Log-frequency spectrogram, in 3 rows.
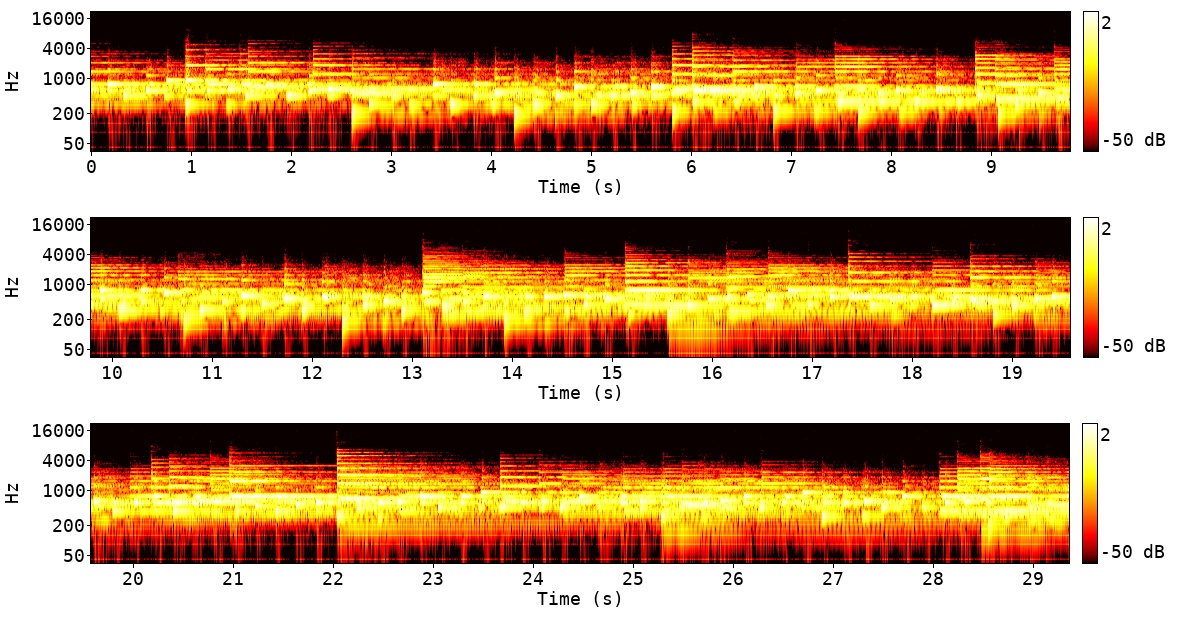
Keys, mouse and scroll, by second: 0.2 scroll down 3, 0.3 middle click, 0.6 click, 0.7 scroll up 2, 0.9-1.5 middle drag, 2.0 click, 3.2 click, 4.3 p, 5.4 click, 5.6 scroll down 2, 5.8 KP_1, 6.0 scroll up 6, 6.6 click, 7.1 scroll down 10, 7.5 scroll up 9, 8.4 click, 8.6 scroll down 11, 9.0 click, 9.3 scroll up 3, 9.4 middle click, 9.7 KP_1, 9.9 scroll up 2, 10.1 click, 10.8 click, 11.1 scroll up 1, 11.6 click, 11.8 scroll up 1, 11.9 scroll down 10, 12.2-12.8 scroll up 4, 13.1 click, 13.4-13.8 scroll up 3, 16.9-19.5 drag, 19.5 scroll up 4, 19.7 scroll down 4, 20.1 ctrl+z, 21.3-21.8 scroll up 7, 21.9 ctrl+z, 22.0 scroll down 1, 22.9 click, 23.2 scroll down 3, 23.3-23.8 scroll up 6, 24.3 ctrl+z, 25.1 click, 25.5 scroll down 2, 25.6-26.1 scroll up 6, 26.1 scroll down 3.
